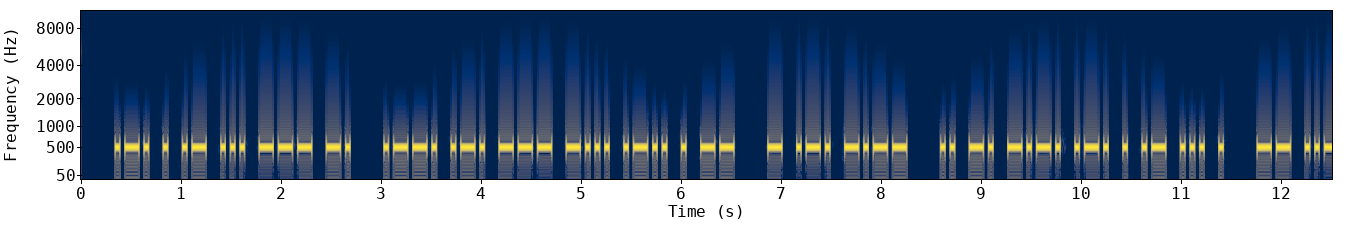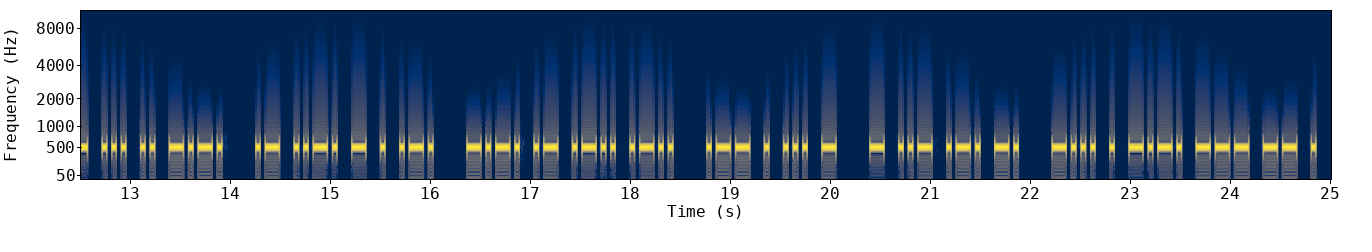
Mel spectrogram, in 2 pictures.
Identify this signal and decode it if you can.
Morse code, heard as a keyed tone, about 25 wpm, 500 Hz. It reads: REASON PROBLEM TRY INCREASE MUSIC AFTER CALL WEST TURN BECOME
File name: 632 words / 632 Words 25WPM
